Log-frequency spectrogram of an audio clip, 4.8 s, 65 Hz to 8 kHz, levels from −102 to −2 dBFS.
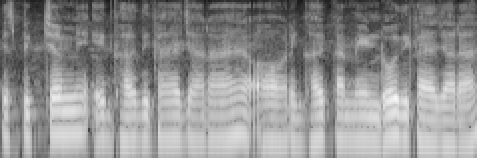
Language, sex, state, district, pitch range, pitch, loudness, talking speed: Hindi, male, Uttar Pradesh, Etah, 115-125 Hz, 120 Hz, -20 LUFS, 225 wpm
